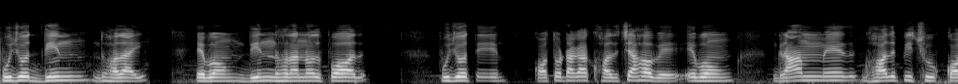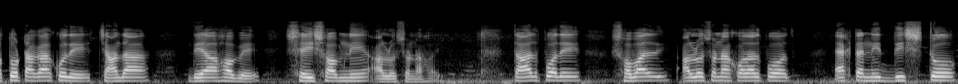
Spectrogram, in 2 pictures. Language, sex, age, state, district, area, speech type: Bengali, male, 30-45, West Bengal, Purba Medinipur, rural, spontaneous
